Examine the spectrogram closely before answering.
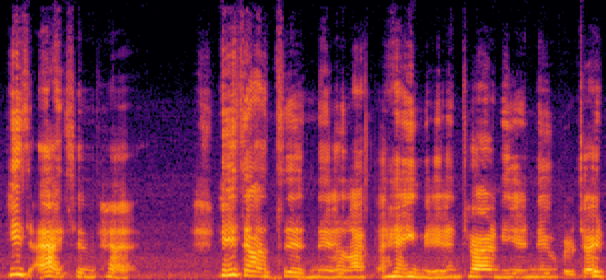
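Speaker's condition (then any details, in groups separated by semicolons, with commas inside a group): Throat cancer radiation damage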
